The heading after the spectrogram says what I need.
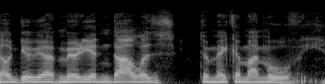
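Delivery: put-on Hungarian accent. Retelling a producer's phone offer: imitating a producer's Hungarian accent. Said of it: "a producer with a Hungarian accent who said".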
